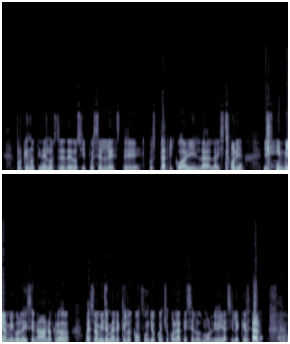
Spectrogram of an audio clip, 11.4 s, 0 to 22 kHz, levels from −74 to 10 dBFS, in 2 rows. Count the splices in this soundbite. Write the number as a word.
zero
